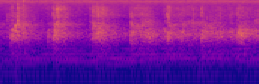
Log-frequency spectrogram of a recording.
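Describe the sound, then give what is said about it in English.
An audience applauds with a steady, dense patter of many hands, swelling in soft rhythmic waves at moderate volume, with no voices over it. “I thought you were clapping.”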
